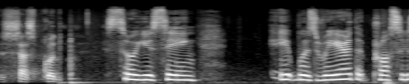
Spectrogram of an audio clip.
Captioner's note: speaking in French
